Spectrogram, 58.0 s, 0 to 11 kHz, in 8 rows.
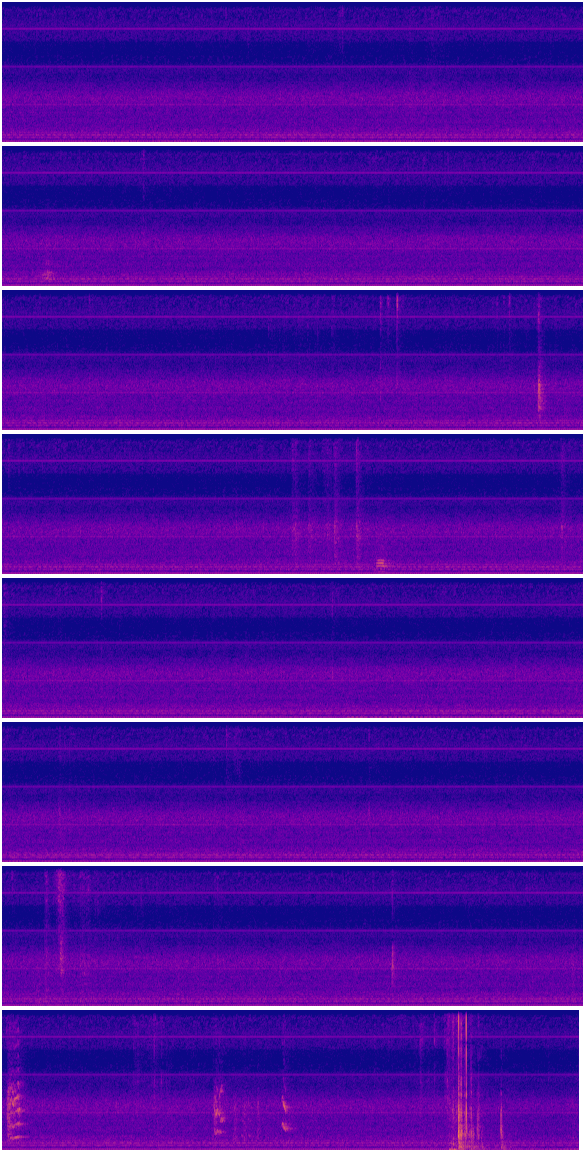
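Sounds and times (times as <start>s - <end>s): steady machine hum: 50.9s - 58.0s.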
